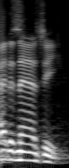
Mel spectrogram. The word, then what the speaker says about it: Cadenazzi: And am I pronouncing that correctly? Cadenazzi. Close. Cadenazzi. Thank you.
